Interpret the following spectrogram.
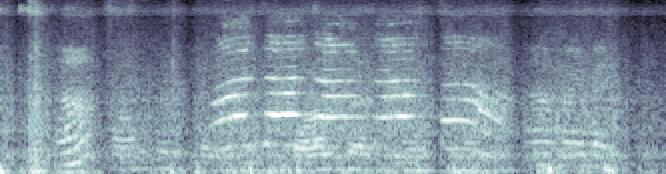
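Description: A child's high-pitched voice in the background: a short sliding call, then one long drawn-out call about halfway through, followed by a few shorter vocal sounds.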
